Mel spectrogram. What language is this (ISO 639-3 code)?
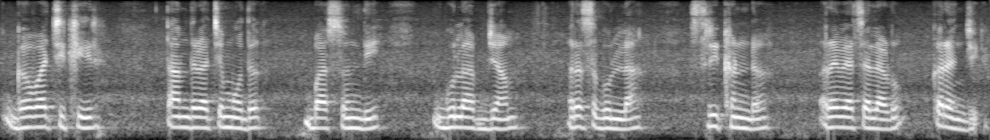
mar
